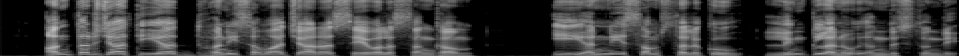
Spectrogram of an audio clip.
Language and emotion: Telugu, neutral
